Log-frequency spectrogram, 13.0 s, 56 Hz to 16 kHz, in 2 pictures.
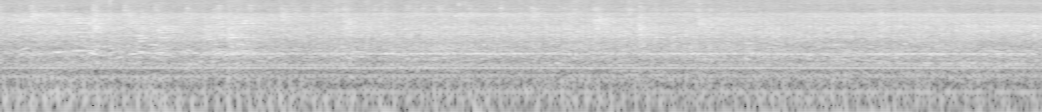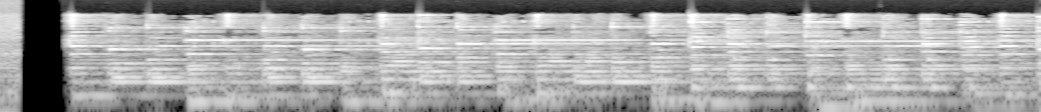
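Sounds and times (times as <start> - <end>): motor engine idling: 0.0 - 6.7
jingly music: 6.9 - 13.0.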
